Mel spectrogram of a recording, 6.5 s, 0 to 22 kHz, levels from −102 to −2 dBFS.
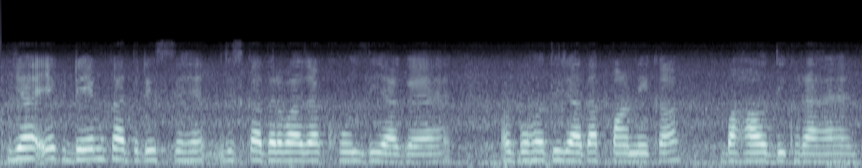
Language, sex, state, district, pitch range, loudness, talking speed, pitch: Kumaoni, female, Uttarakhand, Uttarkashi, 190-215 Hz, -21 LUFS, 205 wpm, 205 Hz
